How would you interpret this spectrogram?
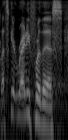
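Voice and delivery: imitating an excited crowd, pitched high; pumped up. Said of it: "They were excited. They were just pumped up".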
